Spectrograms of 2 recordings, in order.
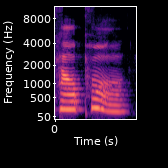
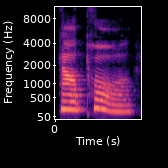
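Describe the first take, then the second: No difference in how they are said.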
